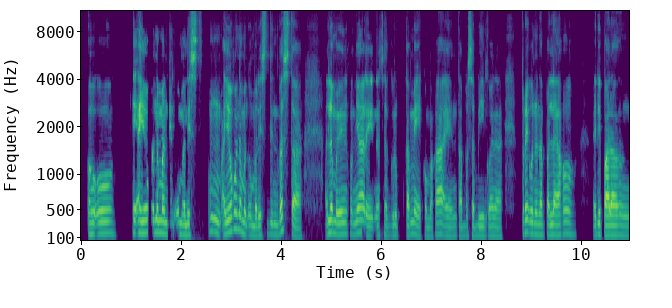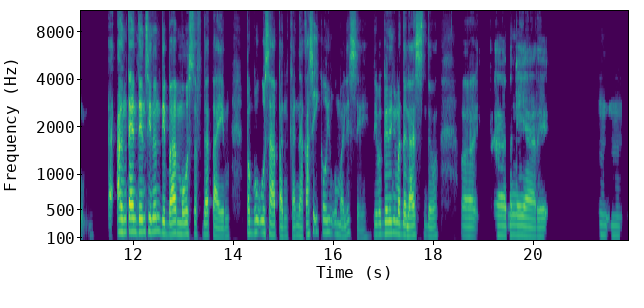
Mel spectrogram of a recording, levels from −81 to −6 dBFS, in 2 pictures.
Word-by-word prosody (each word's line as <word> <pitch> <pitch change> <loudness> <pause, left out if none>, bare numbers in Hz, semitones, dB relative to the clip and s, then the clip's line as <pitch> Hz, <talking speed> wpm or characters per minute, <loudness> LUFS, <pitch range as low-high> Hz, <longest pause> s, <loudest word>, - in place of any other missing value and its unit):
Oo. 160 0 -1 0.3
Eh, 170 - +2
ayoko 170 +1 +5
naman 170 -2 +1
din 155 - -5
umalis. 150 -1 0
Mm, 180 -4 -3
ayoko 185 +9 +1
naman 170 -9 -3
umalis 135 0 -2
din 150 -2 -8
basta. 120 - 0 0.5
Alam 175 -2 +2
mo - - +1
'yon 155 +1 -1
kunyari 160 -4 0
nasa 135 +1 -8
group 140 0 -10
kami 140 0 -2
kumakain 130 0 -4
tapos 130 +2 -4
sabihin 130 0 -6
ko 130 +1 -6
na 125 -1 -6 0.4
"Pre 180 +2 +1
una 160 -2 -2
na 145 -1 -3
pala 145 0 0
ako." 160 -2 -6 0.3
Eh, 135 - -3
di 155 - 0
parang 140 -2 +2 0.5
a - - -3 0.2
ang 180 - +3
tendency 185 0 +8
no'n 195 -1 +1
'di 170 - +7
ba 160 +2 +7
most 155 0 +2
of 160 - -4
the 150 0 +1
time 125 0 -1 0.3
pag-uusapan 165 -6 0
ka 125 - -5
na 130 - -3
kasi 150 +4 +2
ikaw 180 -1 -6
'yong 175 -4 -10
umalis, 150 +1 -2
eh. 110 +3 -16
'Di 145 - -6
ba 155 - -3
gano'n 165 +2 +2
'yong 160 -2 +2
madalas 140 -1 +3
'no, 130 0 -7 0.5
ah, 130 -1 -3 0.5
ah, 140 -1 0
nangyayari? 130 -3 -2 1.1
Mm. 135 -1 -13
145 Hz, 165 wpm, -24 LUFS, 135-165 Hz, 1.1 s, tendency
